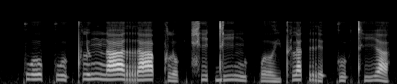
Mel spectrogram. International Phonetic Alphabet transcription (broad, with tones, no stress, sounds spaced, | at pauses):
k w oː˥˩ p̚ k w u˦˥ ʔ pʰ l ɯ˥˩ ŋ n aː˥˩ r aː˥˩ p̚ k l o˨˩ k̚ t͡ɕʰ i˥˩ t̚ d iː˥˩ ŋ u˨˩ k̚ p ɤː˨˩ j pʰ l a˥˩ t̚ r e˨˩ ʔ k u˥˩ ʔ tʰ i˥˩ a̯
